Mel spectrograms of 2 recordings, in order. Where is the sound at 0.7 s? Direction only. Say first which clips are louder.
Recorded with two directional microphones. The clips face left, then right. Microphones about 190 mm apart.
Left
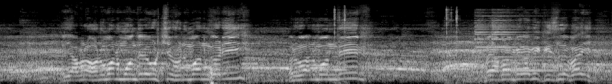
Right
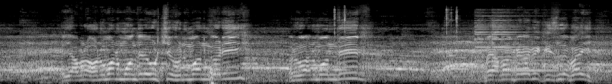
Even; 10° left (ahead or behind).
